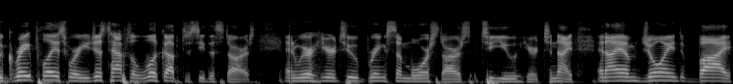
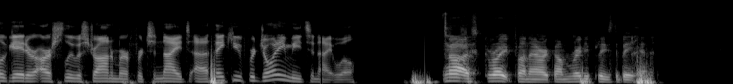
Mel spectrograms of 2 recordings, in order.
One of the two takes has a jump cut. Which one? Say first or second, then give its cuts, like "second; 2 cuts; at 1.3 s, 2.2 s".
first; 1 cut; at 3.9 s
